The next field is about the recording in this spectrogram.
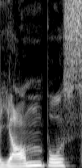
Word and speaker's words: Jambus: Ganz im Gegensatz zum Jambus, wo man Jambus sagt, aber ein Jambus bedeutet unbetont, betont. Also, man sagt es nicht so, wie man es meint.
